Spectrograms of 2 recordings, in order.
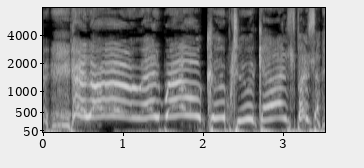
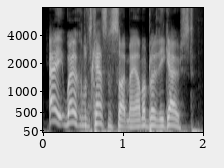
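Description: First: High, slow, drawn-out wailing ghost. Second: Said in the usual way. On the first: Pretend. Host mocking how a ghost would talk, wailing ghost voice. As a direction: wail it out like a spooky mock ghost. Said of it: "I need to talk like". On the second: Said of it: "I'd be just like".

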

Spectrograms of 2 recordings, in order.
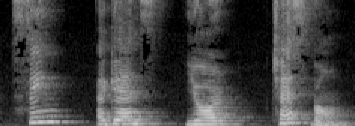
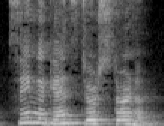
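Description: First: Slow, every word "sing against your chest bone" spaced out; slow emphatic mantra. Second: Said in the usual way. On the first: Shown as a demonstration. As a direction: drill it in slowly. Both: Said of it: "the one thing I'm telling my students".

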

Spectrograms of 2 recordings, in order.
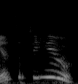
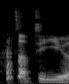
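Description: First: Up to you sung high and soft; sing-song high. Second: Said in the usual way. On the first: Shown as a demonstration. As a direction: float it up high, teasing. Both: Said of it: "That's not up to me".

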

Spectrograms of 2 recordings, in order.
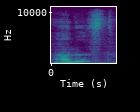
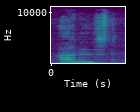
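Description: First: "Honest" lifted high with a rising, hopeful question. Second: "Honest" a bit high, falling in firm assurance; promising. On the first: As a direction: ask "Honest" with pitch climbing at the end. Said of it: "Frank asked". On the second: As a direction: answer "Honest" with a settled falling tone. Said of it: "Hazel promised". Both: A narrator's reading.

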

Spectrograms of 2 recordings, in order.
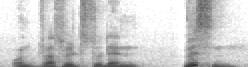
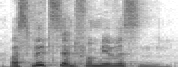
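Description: First: Said in the usual way. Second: A lightly higher feminine lilt; lightly voiced girl asking back. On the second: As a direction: soften it into a girl's voice. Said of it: "weibliche Betonung reinzukriegen".

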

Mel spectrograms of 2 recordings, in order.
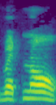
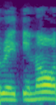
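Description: First: "Retinol" in American accent, as two syllables, ret-no. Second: "Retinol" in three Thai syllables, re-ti-non; Thai reading. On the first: Showing co-host her own way, "Retinol" in American accent. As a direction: say "Retinol" American-style, dropping the middle vowel. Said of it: "แพรออกเป็นแบบ American accent". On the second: Explaining the Thai reading to co-host, "Retinol" as re-ti-non. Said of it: "ถ้าอ่านแบบไทยก็อ่านว่า". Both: Shown as a demonstration.

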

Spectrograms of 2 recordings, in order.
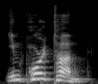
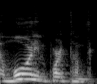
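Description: First: Said in the usual way. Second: "More" stressed, then a break before "important"; falling "More important", split clearly in two; two separate words. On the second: Shown as a demonstration. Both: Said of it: "끊어주세요".

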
